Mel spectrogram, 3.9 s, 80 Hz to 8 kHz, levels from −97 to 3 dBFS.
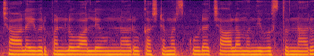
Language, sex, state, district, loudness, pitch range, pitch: Telugu, female, Andhra Pradesh, Krishna, -21 LUFS, 175-180 Hz, 180 Hz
